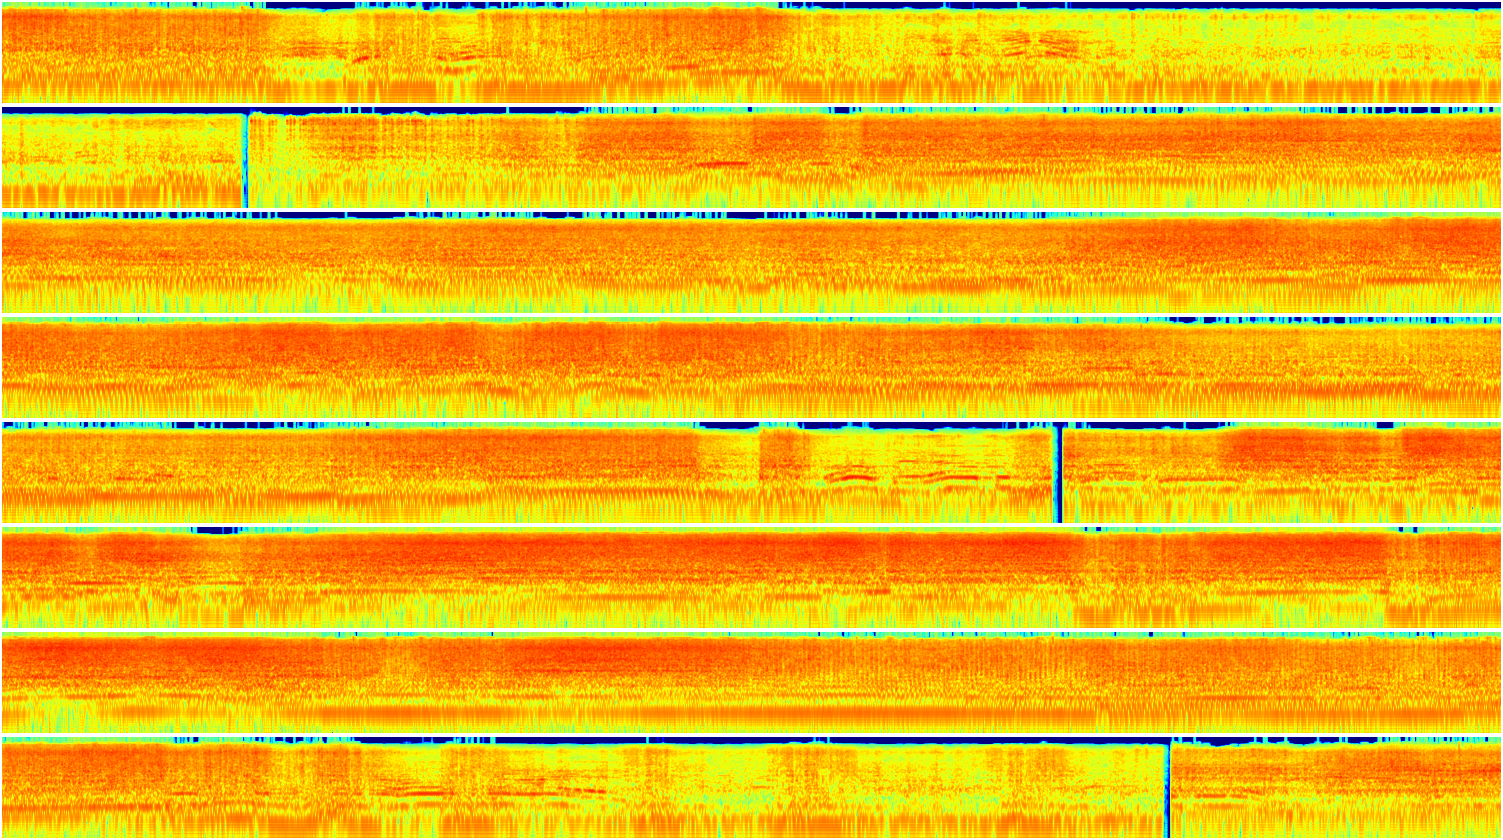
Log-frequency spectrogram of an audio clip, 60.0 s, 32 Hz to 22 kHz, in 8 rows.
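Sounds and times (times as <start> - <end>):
truck engines revving hard: 0.0 - 59.9.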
